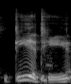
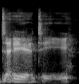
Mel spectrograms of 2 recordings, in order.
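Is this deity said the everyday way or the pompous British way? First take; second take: everyday; pompous British. First: It uses the speaker's everyday pronunciation. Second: It uses a pompous, British-sounding pronunciation. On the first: The speaker calls it right. "as I as I say it" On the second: The speaker calls it wrong. "being pompous and saying deity"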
